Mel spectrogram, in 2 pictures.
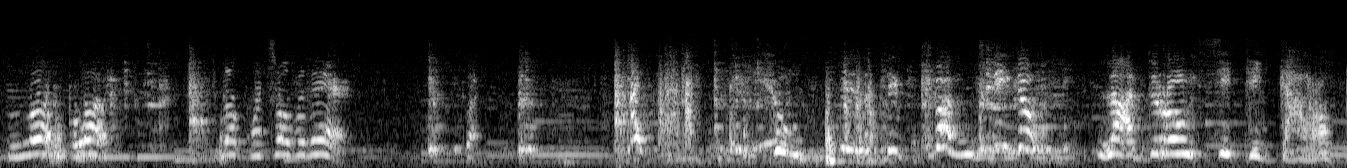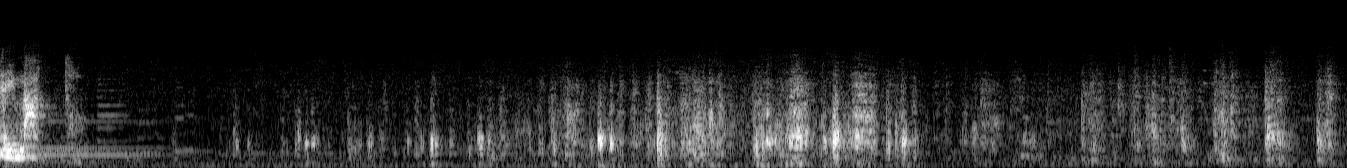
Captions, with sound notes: Look, look, look what's over there. You! [SPEAKING SPANISH] [HOOVES CLOPPING]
